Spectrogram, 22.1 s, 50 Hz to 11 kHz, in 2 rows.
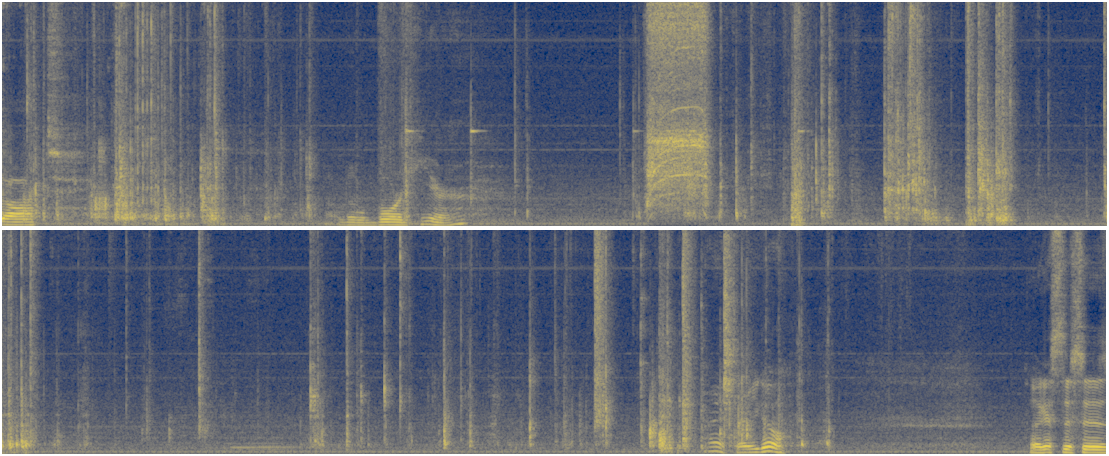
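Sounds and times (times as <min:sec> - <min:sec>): faint steady hum: 0:00.0 - 0:22.0
plastic parts clicking and scraping: 0:00.2 - 0:03.2, 0:14.2 - 0:19.4.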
